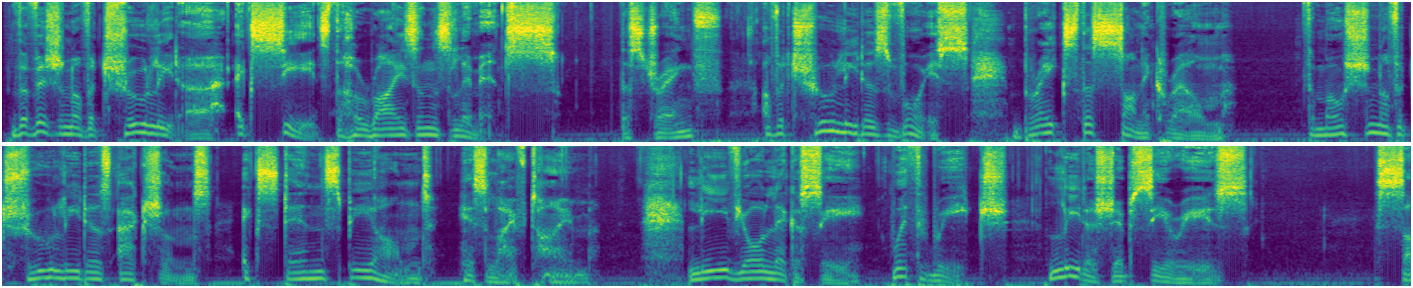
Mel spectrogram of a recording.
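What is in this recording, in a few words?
Asian English corporate branding commercial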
